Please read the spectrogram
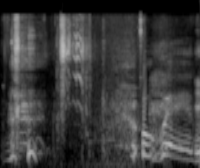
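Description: A man's voice in conversation: a few short breathy sounds, then a drawn-out utterance that glides down in pitch and levels off in the second half.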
